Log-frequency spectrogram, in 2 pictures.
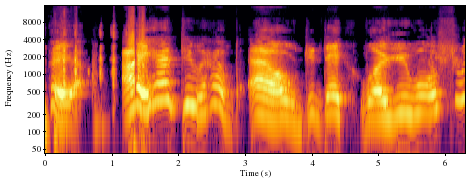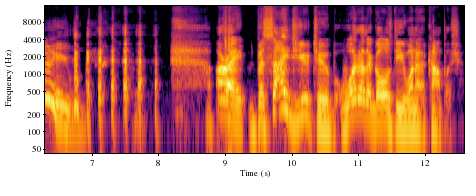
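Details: Adult man with cerebral palsy; dysarthria.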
